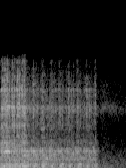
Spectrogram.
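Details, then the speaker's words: Paintbox system floppy drive during diagnostics, head hitting the end stop: rapid buzzing rattle about ten beats a second for a second, then abrupt stop; drive grinding while failing to read, possibly linked to grounding the ready pin. "that's the sound you don't want to hear really often."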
